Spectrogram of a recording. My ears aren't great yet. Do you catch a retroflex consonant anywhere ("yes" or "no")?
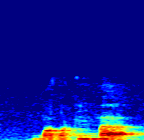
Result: no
